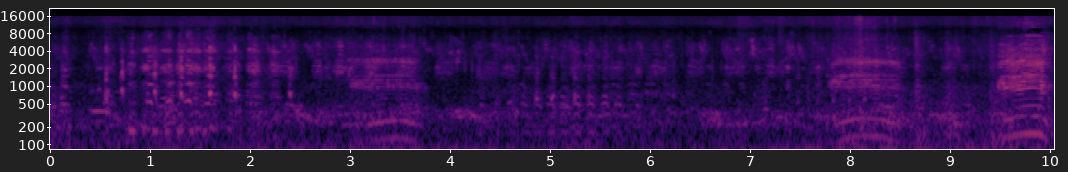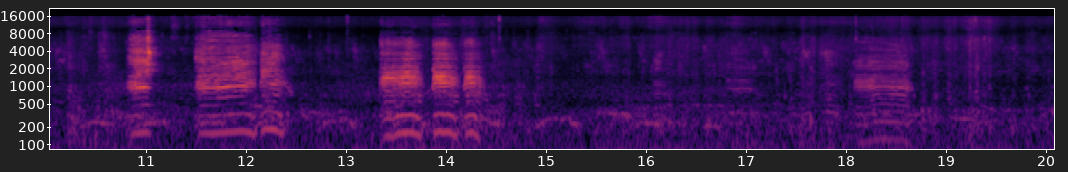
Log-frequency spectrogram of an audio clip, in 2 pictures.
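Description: Domestic geese honking, with a run of loud honks about halfway through and softer poultry calls before and after.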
